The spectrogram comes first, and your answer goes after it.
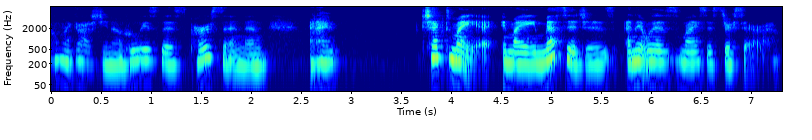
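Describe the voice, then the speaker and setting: A woman in her twenties from Maine, telling her own story in a casual, animated way, with many fillers and quick rushes of words. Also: mid-range voice. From Maine, USA. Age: 20s.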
